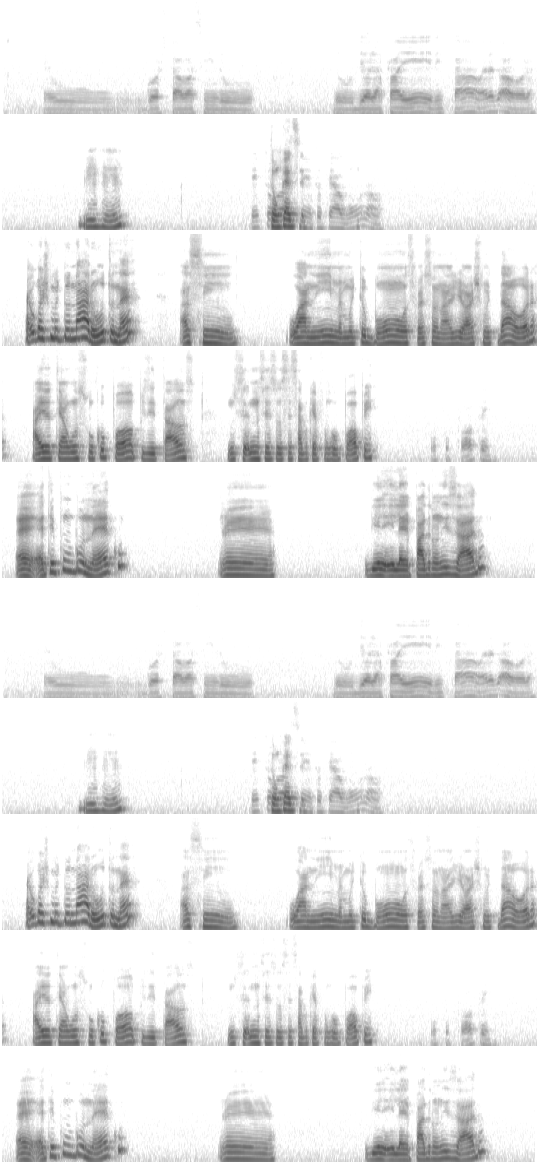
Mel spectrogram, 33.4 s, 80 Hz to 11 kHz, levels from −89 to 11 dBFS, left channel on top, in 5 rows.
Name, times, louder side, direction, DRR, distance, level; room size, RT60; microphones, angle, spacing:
voice 1, 0.5-3.2 4.1-6.7 9.8-11.5 25.4-26.3, left 1 dB, 20° left, 6.0 m, -52 dB
voice 2, 7.6-8.2 10.1-10.3 13.7-15.1 15.6-16.3 17.0-20.1 20.4-22.4 22.9-24.7 26.9-28.3 29.5-30.2 31.3-32.8, left 4 dB, 60° left, 0.5 m, -30 dB
head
